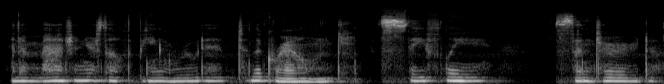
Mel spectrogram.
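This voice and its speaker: A woman with a low voice whispers a guided relaxation in gentle, breathy ASMR style. She is soothing and encouraging toward the listener.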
